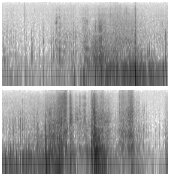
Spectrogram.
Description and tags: Slide on cloth
cloth, swish, object, metal, hiss, slide, fabric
